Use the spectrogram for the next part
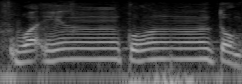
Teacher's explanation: نون ساکن کے بعد حرف کاف ہے، یہاں پہ اخفا ہوگا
